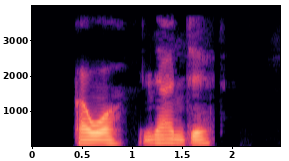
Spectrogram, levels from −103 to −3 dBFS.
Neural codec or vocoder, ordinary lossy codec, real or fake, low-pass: none; AAC, 16 kbps; real; 3.6 kHz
